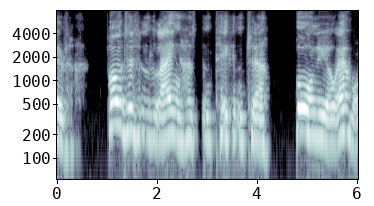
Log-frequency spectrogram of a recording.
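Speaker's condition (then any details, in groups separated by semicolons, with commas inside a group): Cerebral palsy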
